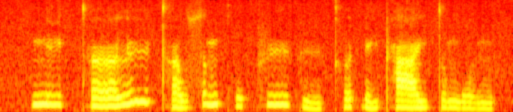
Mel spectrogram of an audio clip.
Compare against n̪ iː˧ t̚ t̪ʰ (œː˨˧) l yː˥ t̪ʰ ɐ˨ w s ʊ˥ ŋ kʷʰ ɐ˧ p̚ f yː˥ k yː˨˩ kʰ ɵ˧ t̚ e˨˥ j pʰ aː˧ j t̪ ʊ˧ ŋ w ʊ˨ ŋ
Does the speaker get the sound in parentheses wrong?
no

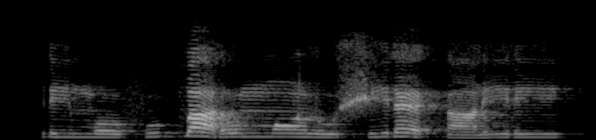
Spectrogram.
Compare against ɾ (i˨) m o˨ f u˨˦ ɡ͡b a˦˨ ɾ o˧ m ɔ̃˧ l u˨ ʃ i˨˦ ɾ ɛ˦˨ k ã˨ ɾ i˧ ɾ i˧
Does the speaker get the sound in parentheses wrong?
no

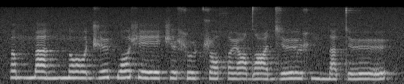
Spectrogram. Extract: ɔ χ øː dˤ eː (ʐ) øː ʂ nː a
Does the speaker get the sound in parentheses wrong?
yes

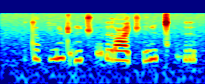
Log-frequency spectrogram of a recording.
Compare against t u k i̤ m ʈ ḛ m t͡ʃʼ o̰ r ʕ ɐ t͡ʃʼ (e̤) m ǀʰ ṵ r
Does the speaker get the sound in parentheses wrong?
no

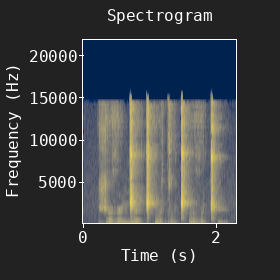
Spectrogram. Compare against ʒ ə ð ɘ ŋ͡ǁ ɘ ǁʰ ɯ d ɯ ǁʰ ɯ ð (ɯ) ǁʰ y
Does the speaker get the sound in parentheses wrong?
no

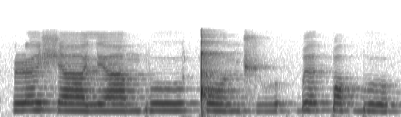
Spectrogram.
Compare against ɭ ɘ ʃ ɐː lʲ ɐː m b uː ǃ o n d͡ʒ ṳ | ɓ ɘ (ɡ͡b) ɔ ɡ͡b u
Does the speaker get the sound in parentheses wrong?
yes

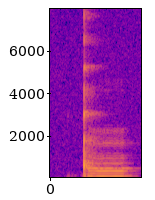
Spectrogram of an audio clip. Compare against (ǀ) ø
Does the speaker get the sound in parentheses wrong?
yes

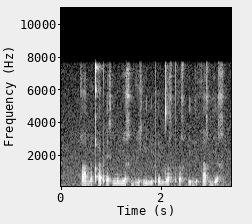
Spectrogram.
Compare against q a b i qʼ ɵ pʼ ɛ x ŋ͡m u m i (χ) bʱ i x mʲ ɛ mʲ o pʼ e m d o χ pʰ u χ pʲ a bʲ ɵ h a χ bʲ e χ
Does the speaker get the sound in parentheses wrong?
no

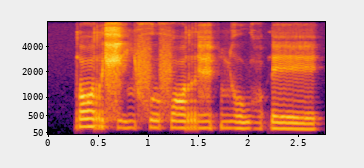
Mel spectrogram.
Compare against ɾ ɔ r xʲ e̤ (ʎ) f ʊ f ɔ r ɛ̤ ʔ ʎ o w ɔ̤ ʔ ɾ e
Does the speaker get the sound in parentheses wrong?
no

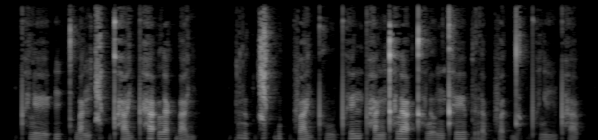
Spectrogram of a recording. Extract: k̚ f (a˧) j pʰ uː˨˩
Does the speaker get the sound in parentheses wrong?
no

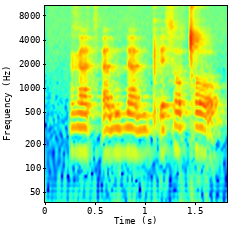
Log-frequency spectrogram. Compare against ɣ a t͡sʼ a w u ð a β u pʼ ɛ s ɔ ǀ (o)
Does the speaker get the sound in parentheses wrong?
yes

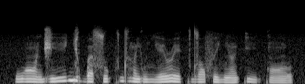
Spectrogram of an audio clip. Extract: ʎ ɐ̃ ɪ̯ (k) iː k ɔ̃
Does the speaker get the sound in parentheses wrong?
no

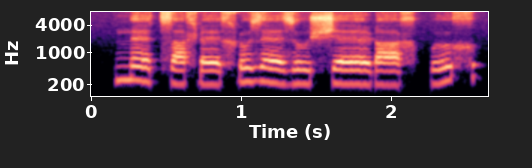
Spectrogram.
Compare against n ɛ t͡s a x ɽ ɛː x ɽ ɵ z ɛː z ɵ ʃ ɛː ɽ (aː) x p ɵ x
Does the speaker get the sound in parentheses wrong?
no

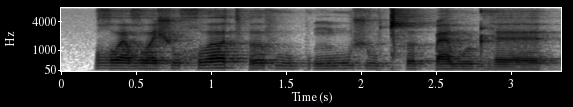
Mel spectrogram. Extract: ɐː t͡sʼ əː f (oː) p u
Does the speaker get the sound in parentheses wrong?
yes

